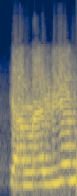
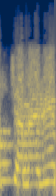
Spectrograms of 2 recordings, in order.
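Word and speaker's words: chameleon: कैमेलियन को चैमेलियन भी बोल दोगे, कोई गलती नहीं है, माना ही नहीं जाएगा गलती। प्रोनाउंसिएशन चल सकता है।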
